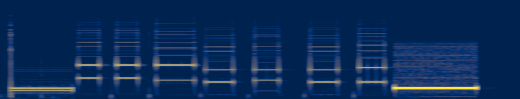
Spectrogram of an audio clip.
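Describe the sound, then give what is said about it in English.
A steady telephone dial tone gives way to eight quick touch-tone beeps pressed in a brisk rhythm as a call is placed, then a harsh buzzing tone briefly sounds, all clear with no one talking. “I'm going to give Mauricio Escamilla a quick call, the founder and executive creator of Mowri Audio, a full service audio, sound design, and music production studio based in Ridgewood, Queens, New York.”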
